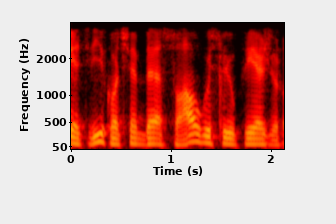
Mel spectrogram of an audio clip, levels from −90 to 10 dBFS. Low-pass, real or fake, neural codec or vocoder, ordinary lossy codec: 3.6 kHz; fake; codec, 16 kHz in and 24 kHz out, 2.2 kbps, FireRedTTS-2 codec; MP3, 32 kbps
